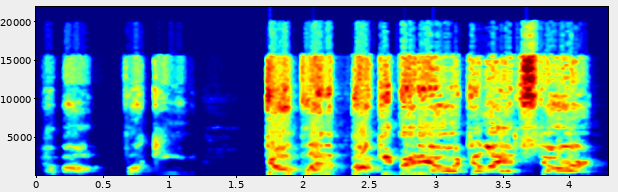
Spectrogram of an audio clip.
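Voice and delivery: screaming in rage at the screen; furious shout. Real, not acted. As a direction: explode with fury, yelling. Raging at video autoplay.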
